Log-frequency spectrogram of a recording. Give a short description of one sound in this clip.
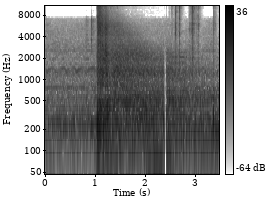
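A rifle fires a single loud shot that echoes away.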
